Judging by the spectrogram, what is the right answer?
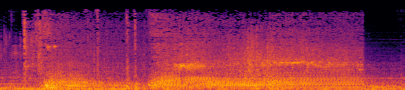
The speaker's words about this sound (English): The detective drives off.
